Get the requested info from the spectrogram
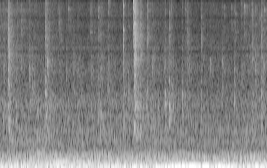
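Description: A steady low rumble that swells in the second half, with a few sharp clicks at the computer as the C++ program is compiled and run.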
